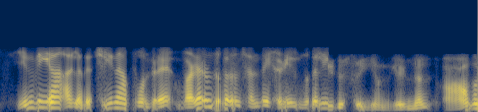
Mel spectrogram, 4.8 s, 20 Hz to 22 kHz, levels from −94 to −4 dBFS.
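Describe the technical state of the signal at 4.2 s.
At 4.2 s the speech is passing through the Codec 2 vocoder, as it does throughout. At about 1.6 kbit/s the decoder rebuilds the sound from pitch, voicing and envelope data using sine waves, so the tone is robotic and buzzy rather than the smeared, warbling texture of a waveform codec. The line band runs roughly 250 Hz to 3.5 kHz.

The moment also falls within a section at the wrong speed, running from 3.29 s to the end. Playback runs at 0.784 times the original rate, so the speech is slower and deeper, roughly four semitones down. Tempo and pitch drop together, which sets it apart from a pitch shifter that changes pitch alone. The likely cause is playback against a mismatched clock.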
